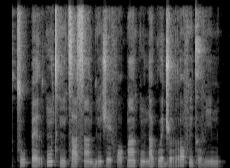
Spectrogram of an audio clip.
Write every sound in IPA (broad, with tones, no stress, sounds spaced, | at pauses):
t͡s u˨˦ k͡p ɛ˨ r kʷ ũ˦ tʰ ĩ˨ t͡s a˨ s ã˨ ɡ͡b ĩ˨ ʃ e˨ f ɔ˨ k͡p ã˦ kʷ ũ˨ n a˦ kʷ ɛ˦ d͡ʒ ʊ˦ r ɔ˦ f ĩ˦ kʼ ʊ˨ v i˦ m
